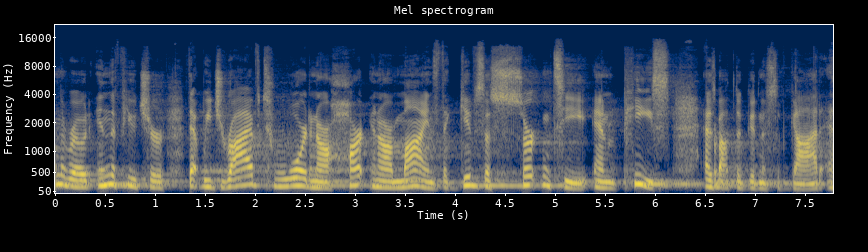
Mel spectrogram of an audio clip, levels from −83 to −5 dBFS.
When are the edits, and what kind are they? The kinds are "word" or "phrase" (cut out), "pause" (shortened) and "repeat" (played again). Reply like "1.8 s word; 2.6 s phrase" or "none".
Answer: 6.6 s phrase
